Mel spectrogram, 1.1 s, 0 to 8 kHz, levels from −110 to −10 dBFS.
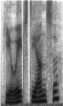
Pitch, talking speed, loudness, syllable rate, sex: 140 Hz, 225 wpm, -16 LUFS, 6.2 syllables/s, male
